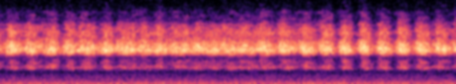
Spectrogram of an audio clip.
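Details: Sardinian seaside cicadas in summer heat near a lonely beach, giving an unbroken high-pitched sizzling drone with rhythmic swells, several pulses each second, and a quiet low noise bed beneath.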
